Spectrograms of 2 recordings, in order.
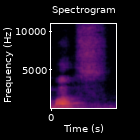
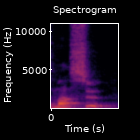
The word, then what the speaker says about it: ます: We just know that in these certain situations, we don't tend to pronounce a final mas as masu, unless you're being very formal or talking on the phone.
